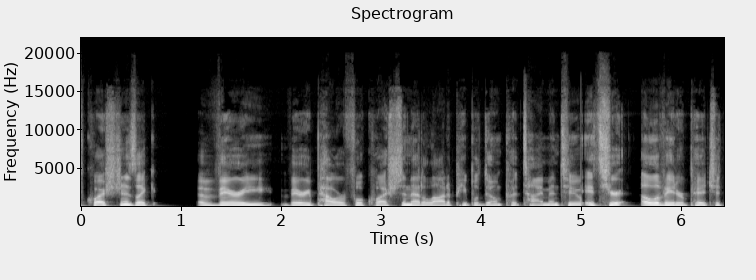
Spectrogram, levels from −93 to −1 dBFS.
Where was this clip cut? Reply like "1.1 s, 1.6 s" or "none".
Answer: 5.0 s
